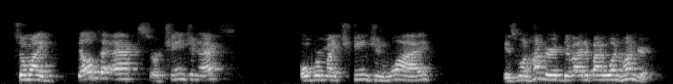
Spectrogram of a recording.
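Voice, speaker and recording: This man talks at a moderate pace with a high pitch, ordinary pitch variation, and long, frequent pauses. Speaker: chemistry teacher. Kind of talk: lecture.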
